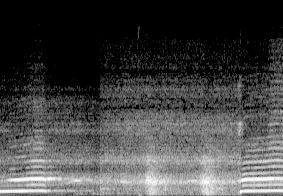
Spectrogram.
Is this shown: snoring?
no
